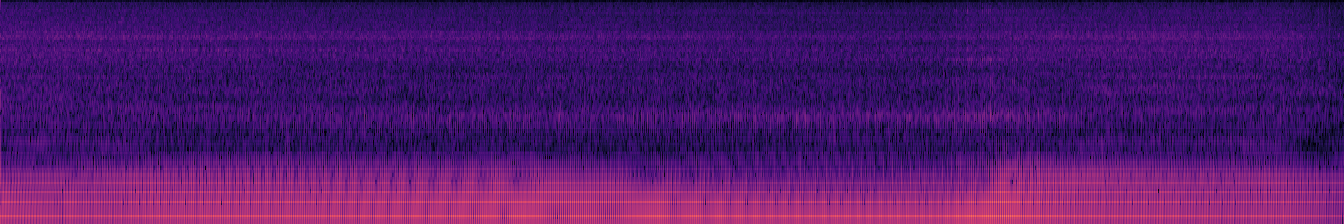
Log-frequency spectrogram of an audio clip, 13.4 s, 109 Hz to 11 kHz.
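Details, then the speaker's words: Toyota Yaris one month after 1ZZ throttle body swap, cold morning start: fast, steady idle with an even hum that dips briefly and recovers; high cold-start idle, considered normal. "so there's always cold startup it's kind of high"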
